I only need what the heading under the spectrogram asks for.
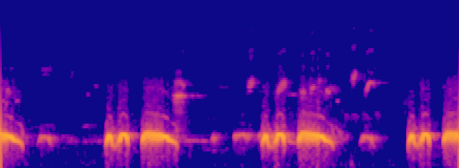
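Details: Spotted dove lure recording, used to spur decoy doves into cooing: two quick clipped hoots, then a long, drawn-out falling coo, repeated about every two seconds, with faint high chirps from other small birds.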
